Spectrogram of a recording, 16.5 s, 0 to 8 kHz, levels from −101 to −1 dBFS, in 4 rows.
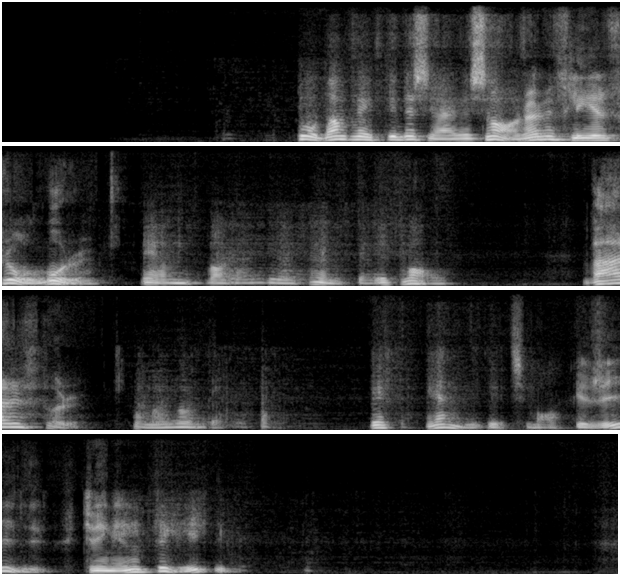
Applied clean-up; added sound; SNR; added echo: neural mask model DeepFilterNet 3.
